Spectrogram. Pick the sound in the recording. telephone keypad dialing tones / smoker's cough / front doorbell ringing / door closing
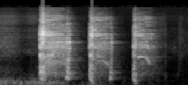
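smoker's cough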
